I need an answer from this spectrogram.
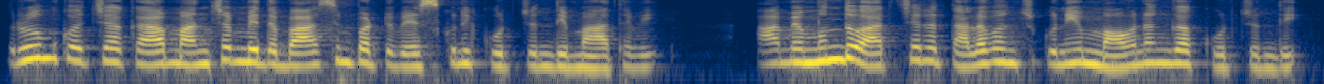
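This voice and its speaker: A woman from India, a channel host, reading an audio novel in a soft, steady storytelling voice. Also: fairly high pitch, normal speed. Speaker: audiobook narrator. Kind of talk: scripted audio novel narration.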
